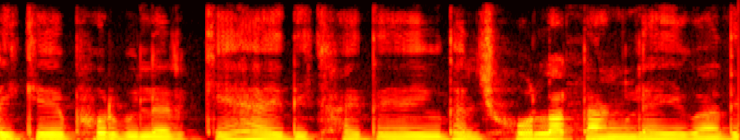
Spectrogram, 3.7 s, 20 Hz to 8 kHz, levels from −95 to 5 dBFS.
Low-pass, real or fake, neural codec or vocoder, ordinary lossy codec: none; real; none; none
